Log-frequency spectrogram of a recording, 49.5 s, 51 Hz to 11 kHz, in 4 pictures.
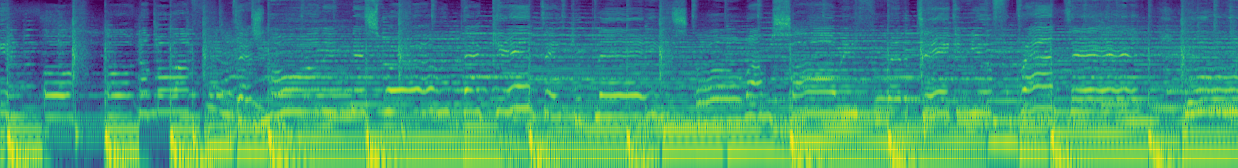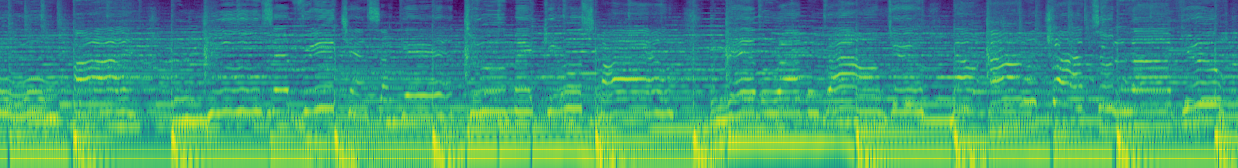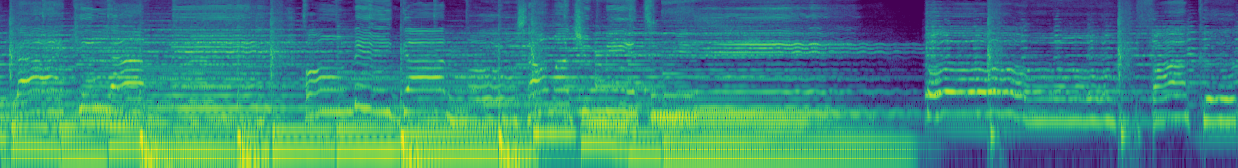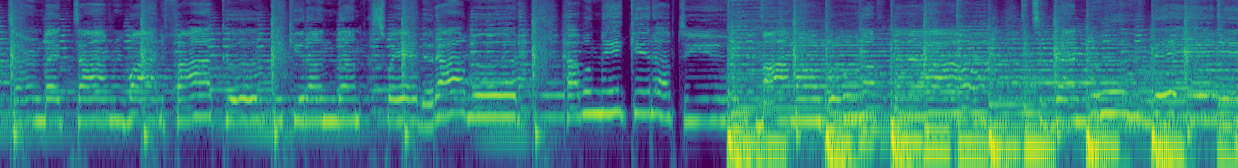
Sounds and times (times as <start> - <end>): Christian music: 0.0 - 49.5
Singing: 0.0 - 49.5.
